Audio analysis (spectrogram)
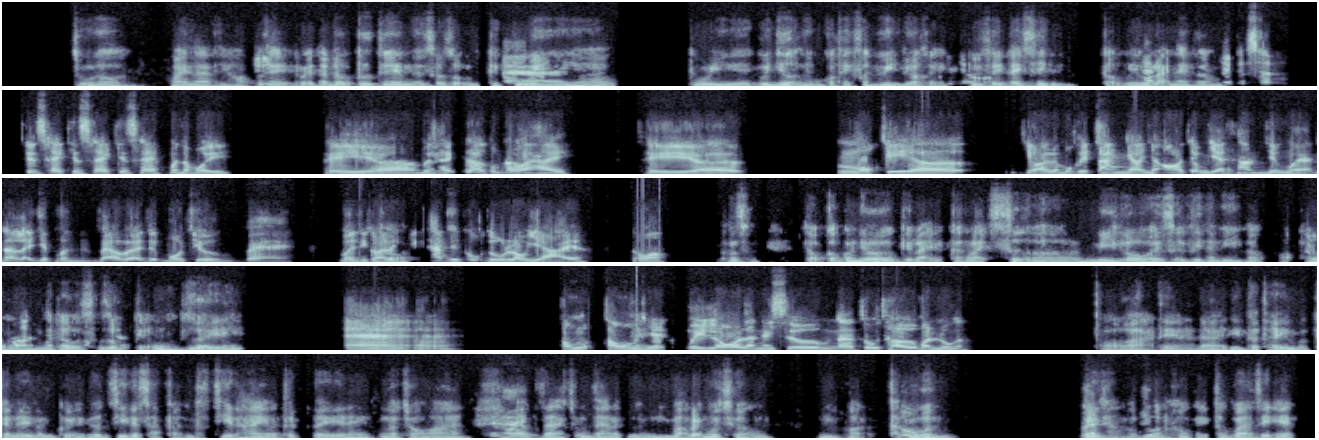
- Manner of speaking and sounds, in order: unintelligible speech; tapping; other background noise
- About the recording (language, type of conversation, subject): Vietnamese, unstructured, Làm thế nào để giảm rác thải nhựa trong nhà bạn?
